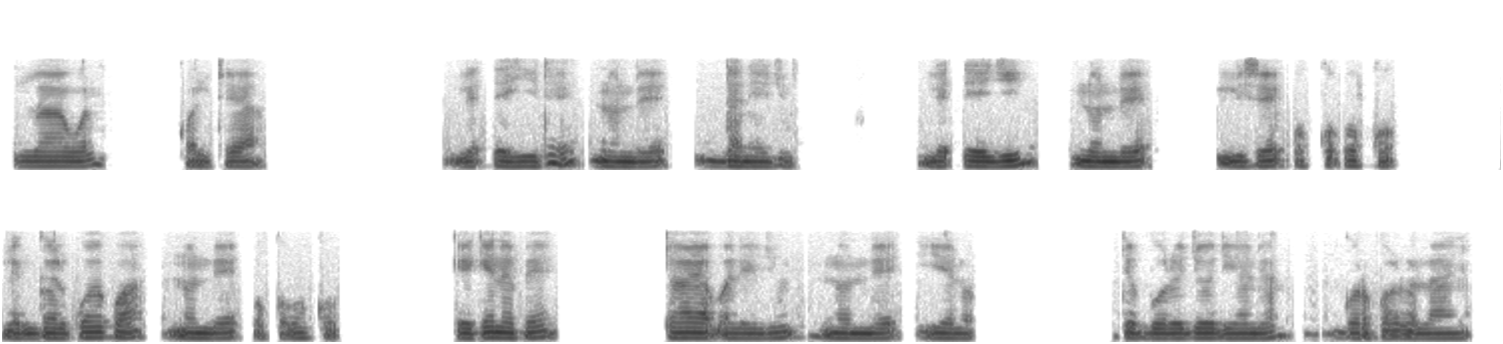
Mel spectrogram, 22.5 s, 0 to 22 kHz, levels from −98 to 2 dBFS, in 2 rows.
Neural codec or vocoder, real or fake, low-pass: none; real; 5.4 kHz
